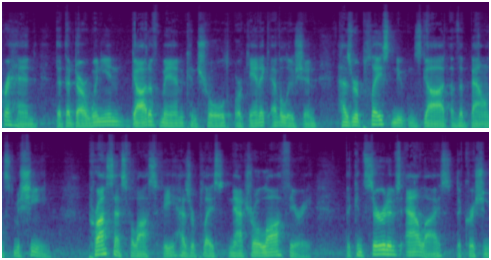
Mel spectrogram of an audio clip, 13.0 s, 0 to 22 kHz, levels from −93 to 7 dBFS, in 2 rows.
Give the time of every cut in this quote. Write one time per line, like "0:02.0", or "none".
none

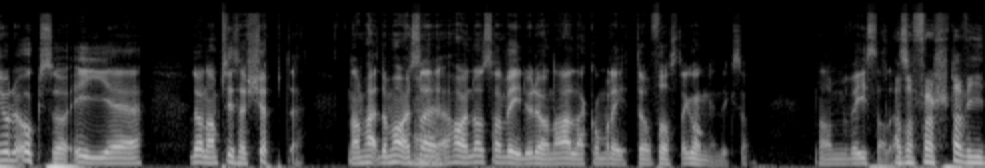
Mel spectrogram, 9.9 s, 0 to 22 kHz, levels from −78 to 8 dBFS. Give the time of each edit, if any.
0:01.9

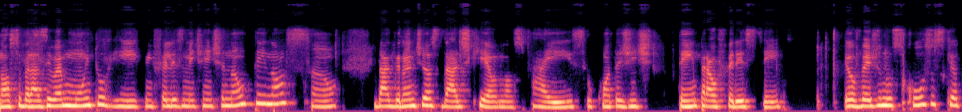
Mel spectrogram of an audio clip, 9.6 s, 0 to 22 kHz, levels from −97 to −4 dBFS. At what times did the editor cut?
none

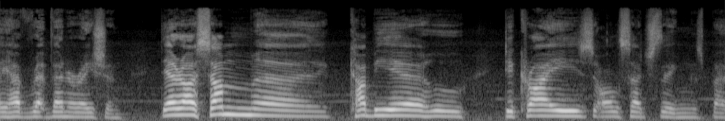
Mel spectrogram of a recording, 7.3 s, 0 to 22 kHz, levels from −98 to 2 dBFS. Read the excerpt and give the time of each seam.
none

